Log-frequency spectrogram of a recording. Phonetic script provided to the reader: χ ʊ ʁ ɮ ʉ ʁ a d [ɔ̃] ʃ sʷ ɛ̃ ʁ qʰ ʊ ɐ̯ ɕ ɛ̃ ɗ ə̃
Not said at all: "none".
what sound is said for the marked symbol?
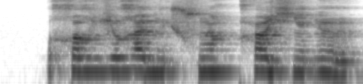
ə̃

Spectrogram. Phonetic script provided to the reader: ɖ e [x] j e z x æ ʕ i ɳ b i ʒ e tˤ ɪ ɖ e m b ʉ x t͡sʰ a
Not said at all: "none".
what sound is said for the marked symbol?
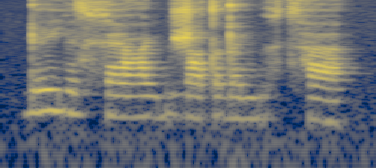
none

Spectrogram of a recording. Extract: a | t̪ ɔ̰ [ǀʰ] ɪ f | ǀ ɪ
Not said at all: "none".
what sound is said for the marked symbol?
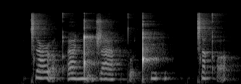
ǃʰ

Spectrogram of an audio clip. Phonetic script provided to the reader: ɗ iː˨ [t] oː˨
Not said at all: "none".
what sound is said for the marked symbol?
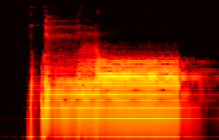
n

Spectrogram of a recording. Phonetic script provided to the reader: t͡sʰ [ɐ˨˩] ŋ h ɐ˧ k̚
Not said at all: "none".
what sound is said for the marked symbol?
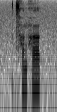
ɐ˨˩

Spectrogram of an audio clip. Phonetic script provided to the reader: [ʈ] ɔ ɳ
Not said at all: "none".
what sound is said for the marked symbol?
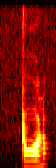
ʈ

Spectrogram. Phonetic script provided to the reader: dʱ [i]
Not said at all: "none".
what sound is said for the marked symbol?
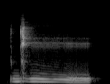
iː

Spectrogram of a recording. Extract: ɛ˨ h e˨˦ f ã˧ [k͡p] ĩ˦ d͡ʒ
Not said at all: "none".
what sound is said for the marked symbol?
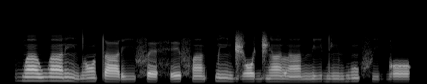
k͡p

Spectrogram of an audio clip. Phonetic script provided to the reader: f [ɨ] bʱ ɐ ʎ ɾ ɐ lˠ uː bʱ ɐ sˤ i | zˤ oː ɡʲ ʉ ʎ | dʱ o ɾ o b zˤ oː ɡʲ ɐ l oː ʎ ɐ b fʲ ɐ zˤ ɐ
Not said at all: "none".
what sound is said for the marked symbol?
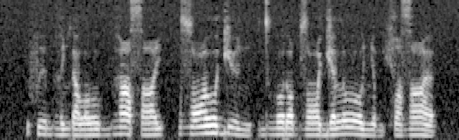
ɨ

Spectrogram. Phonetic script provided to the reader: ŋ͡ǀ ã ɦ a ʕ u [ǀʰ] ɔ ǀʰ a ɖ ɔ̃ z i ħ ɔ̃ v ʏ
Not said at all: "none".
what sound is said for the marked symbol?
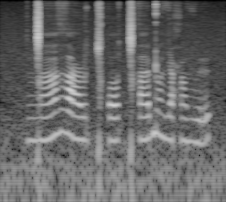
ǀʰ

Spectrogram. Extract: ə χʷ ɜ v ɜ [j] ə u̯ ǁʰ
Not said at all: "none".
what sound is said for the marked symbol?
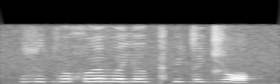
j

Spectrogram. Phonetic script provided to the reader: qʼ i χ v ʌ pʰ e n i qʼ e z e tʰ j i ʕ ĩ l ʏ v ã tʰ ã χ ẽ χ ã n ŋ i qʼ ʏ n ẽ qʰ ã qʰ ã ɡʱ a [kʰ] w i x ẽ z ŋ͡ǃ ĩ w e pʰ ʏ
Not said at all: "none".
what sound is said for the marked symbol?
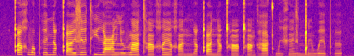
kʰ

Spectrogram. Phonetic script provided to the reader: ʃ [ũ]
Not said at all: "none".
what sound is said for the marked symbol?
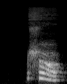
ũ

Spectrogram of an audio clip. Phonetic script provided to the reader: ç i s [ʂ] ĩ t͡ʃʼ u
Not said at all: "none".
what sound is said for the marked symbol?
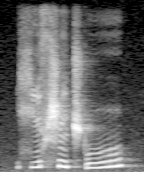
ʂ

